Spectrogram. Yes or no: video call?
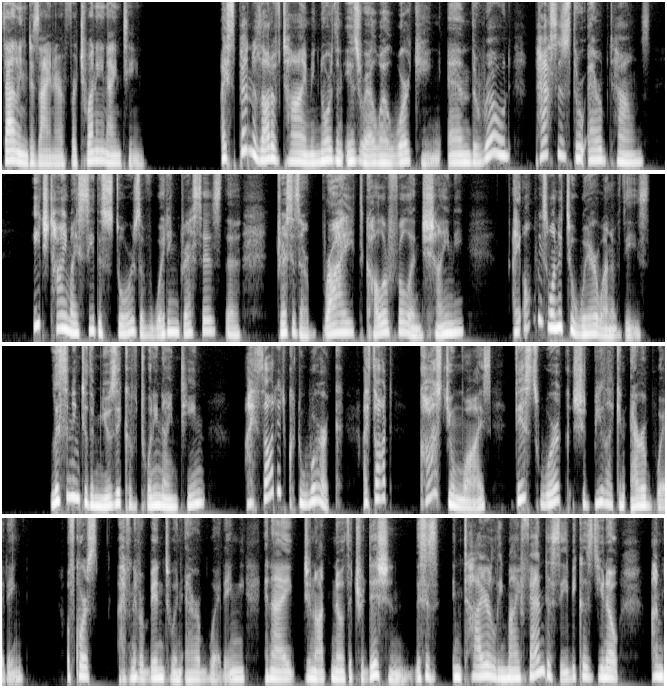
no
